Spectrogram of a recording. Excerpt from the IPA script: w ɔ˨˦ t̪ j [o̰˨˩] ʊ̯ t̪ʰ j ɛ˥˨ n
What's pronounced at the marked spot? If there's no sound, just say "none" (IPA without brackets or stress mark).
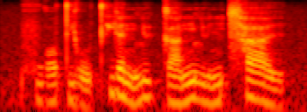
o̰˨˩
